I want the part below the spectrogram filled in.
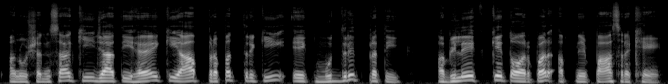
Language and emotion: Hindi, neutral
